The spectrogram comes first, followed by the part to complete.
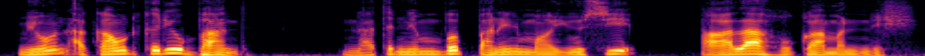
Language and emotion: Kashmiri, angry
